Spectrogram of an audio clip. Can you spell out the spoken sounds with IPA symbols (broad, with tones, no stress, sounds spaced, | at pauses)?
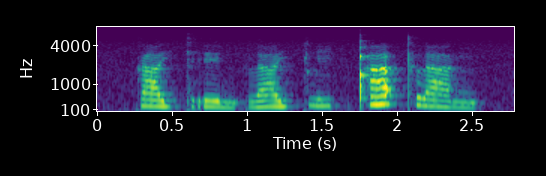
k a˧ j t r e˨˩ n p l a˦˥ j k l i˦˥ t̚ pʰ a˦˥ ʔ kʰ l a˧ ŋ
